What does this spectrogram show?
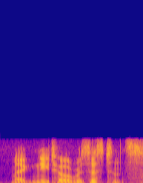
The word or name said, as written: magnetoresistance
